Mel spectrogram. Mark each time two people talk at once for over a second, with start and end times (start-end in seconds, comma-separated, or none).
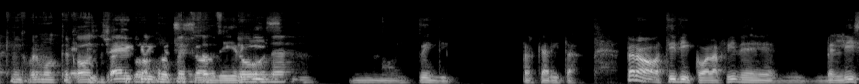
0.6-2.9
